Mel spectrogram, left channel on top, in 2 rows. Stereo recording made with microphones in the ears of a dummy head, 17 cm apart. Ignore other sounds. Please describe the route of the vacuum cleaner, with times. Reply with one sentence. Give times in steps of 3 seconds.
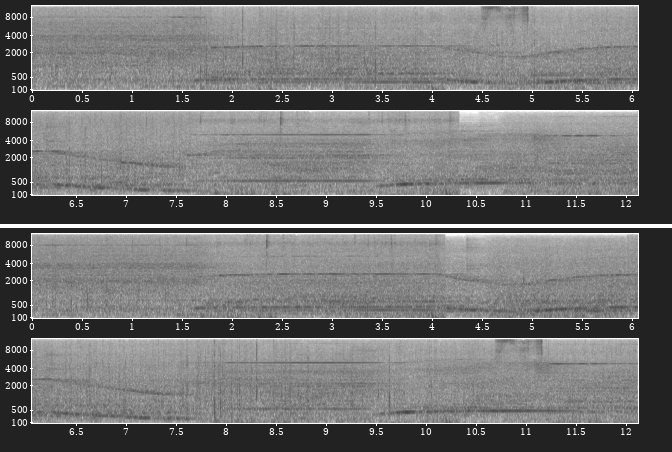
In this clip you hear the vacuum cleaner on the left from 0 s, on the right from 3 s and on the left from 6 s.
